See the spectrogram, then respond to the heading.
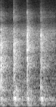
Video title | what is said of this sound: ऐसे लगाए टाइल जो कभी ना गिरे - | ये जो ढोलक की तरह बज रहा है इसका मतलब ये अंदर से खाली है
